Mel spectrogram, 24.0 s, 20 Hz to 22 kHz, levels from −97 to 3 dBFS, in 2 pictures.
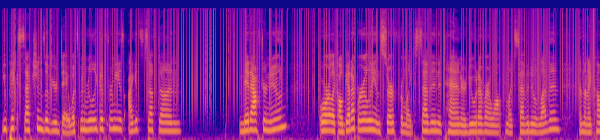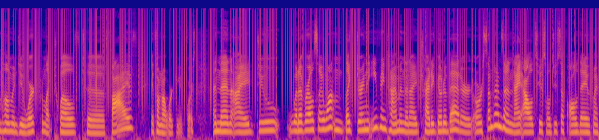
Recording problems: crackle, like an old record; noticeable; 10 dB below the speech

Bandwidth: 17.5 kHz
